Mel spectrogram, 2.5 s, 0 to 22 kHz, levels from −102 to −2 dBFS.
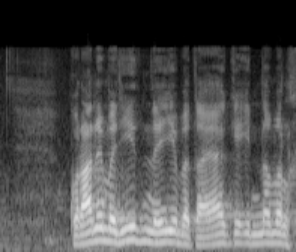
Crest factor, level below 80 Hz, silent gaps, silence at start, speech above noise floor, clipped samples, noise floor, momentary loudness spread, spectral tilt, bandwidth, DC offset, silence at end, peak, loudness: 18 dB; -54 dBFS; none; 0.6 s; 29 dB; under 0.1%; -48 dBFS; 7 LU; -7.5 dB/octave; 10.5 kHz; under 0.1%; 0 s; -4 dBFS; -20 LUFS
